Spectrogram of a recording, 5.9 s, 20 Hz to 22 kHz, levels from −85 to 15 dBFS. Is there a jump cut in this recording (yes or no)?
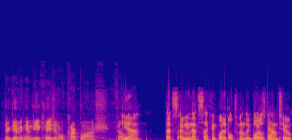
no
